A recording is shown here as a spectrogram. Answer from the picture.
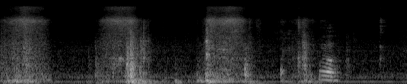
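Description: Rummaging: short rustles and light knocks of things being moved and picked up, three or four bursts about a second apart.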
